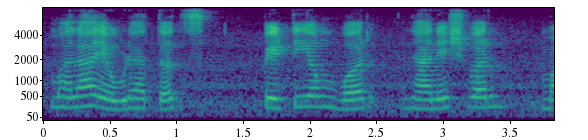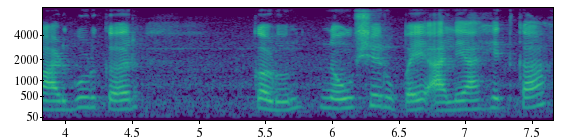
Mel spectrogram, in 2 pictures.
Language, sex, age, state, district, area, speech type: Marathi, female, 45-60, Maharashtra, Yavatmal, urban, read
